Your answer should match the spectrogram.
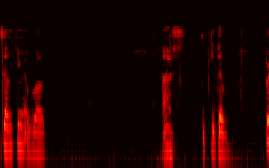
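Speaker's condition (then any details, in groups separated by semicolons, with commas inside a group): Cerebral palsy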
